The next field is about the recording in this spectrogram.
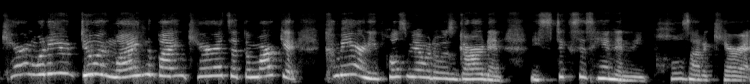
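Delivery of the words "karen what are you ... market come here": imitated yelling, higher. Retelling how the landlord reacted to market carrots: imitating someone yelling. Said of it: "started yelling".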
